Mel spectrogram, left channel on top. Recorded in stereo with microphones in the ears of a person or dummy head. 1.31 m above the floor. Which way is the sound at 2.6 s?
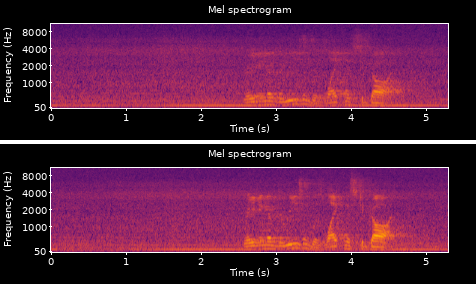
35° right (ahead or behind).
